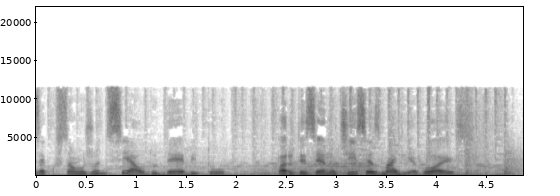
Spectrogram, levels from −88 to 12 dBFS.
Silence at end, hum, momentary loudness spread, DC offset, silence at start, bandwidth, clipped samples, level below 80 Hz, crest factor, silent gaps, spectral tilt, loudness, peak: 0 s; none; 13 LU; under 0.1%; 0 s; 12 kHz; under 0.1%; -44 dBFS; 18 dB; none; -5 dB/octave; -23 LUFS; -6 dBFS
